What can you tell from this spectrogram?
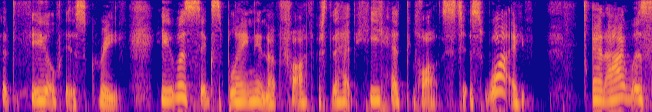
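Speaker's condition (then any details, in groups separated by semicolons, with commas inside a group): Spasmodic dysphonia; brain condition, muscles miscoordinate, care at UT Health Science Center, speech therapists; voice problem, speech gets out of whack, still able to speak if careful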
